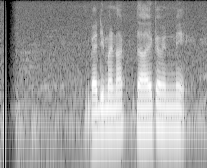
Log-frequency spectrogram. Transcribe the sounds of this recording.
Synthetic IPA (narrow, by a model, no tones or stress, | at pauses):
ʋæɖimənak̚d̪aːjəkəʋenːeː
